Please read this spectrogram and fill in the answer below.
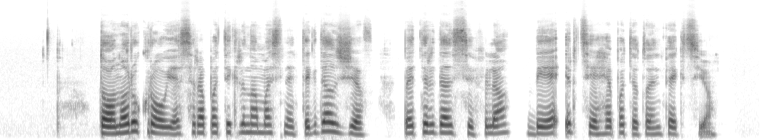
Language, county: Lithuanian, Kaunas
